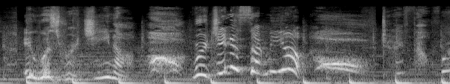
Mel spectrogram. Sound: gasps; gasps

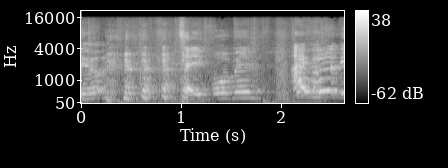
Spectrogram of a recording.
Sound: laughing

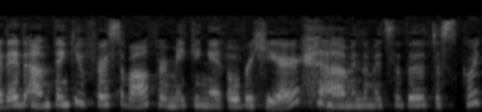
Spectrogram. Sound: chuckles

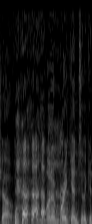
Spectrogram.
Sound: laughing

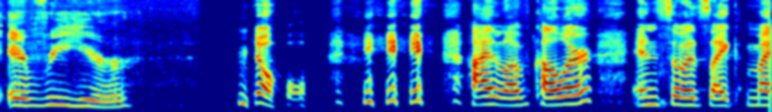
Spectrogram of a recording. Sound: laughs

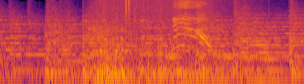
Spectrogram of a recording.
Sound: fire blast SFX

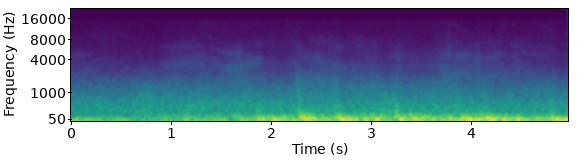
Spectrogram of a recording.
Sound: wind howling

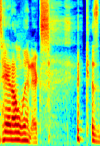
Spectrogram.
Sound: laughing

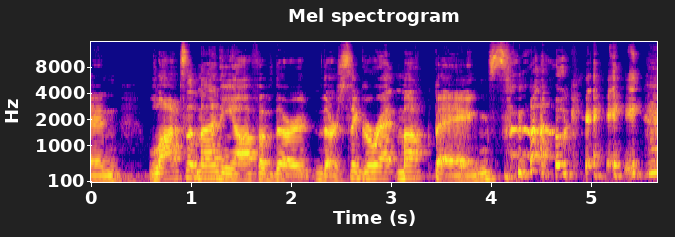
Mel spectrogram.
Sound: laughing

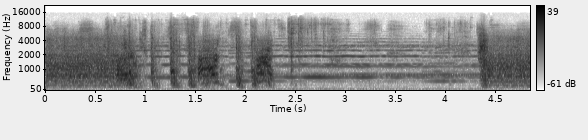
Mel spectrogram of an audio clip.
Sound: grunting angrily; engine sputtering

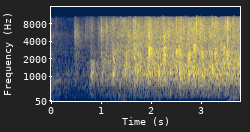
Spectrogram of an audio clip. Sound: applause

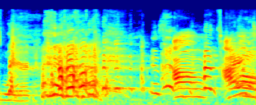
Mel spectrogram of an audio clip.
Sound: all laughing

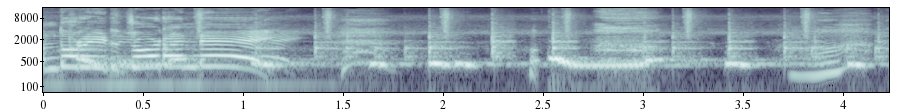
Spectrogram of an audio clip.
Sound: gasps

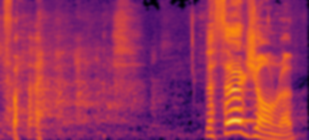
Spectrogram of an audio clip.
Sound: laughing

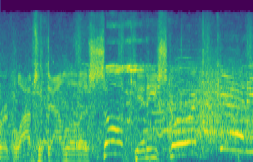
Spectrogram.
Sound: whistle

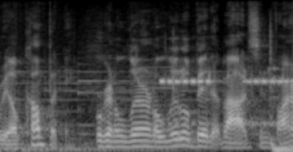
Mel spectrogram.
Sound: phone ringing

